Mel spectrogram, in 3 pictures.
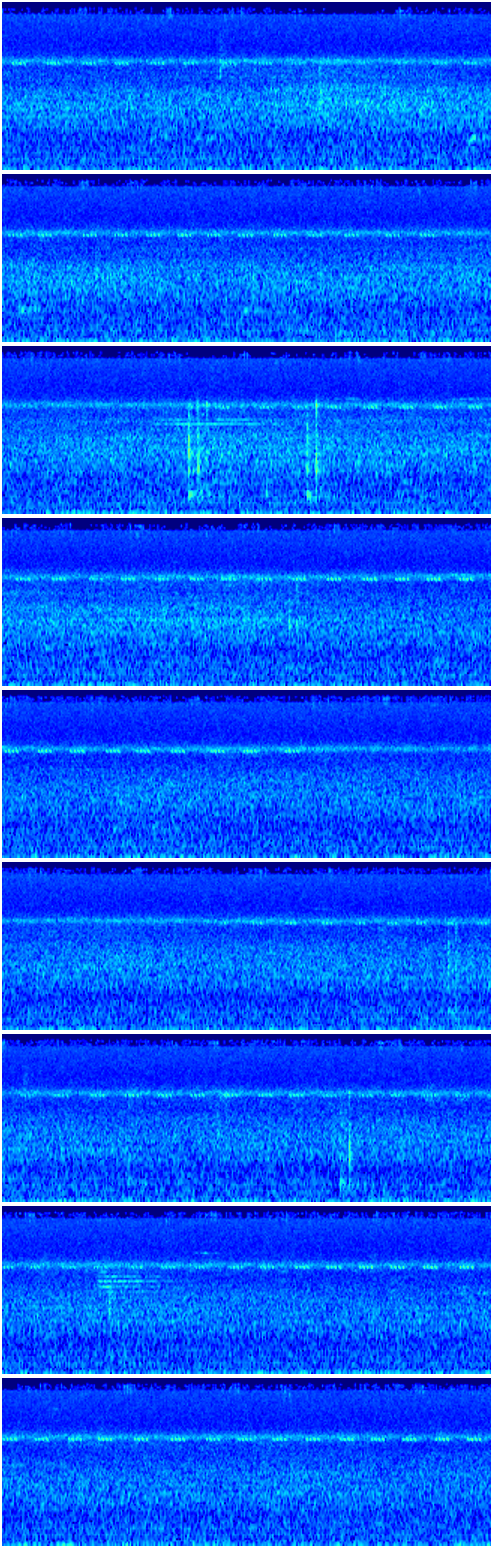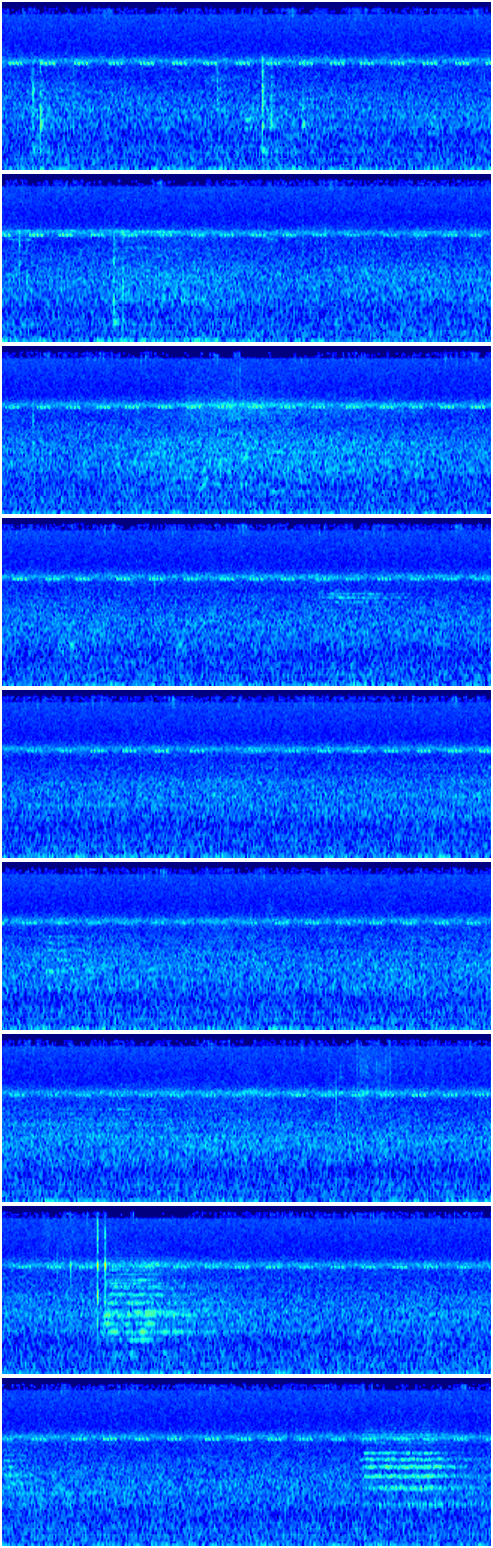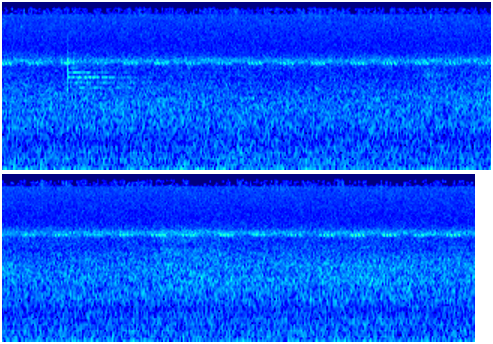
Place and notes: Menashe Ben Israel St, Jerusalem, Israel - Old Graveyard in Jerusalem
Old Graveyard in Jerusalem, Evening time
